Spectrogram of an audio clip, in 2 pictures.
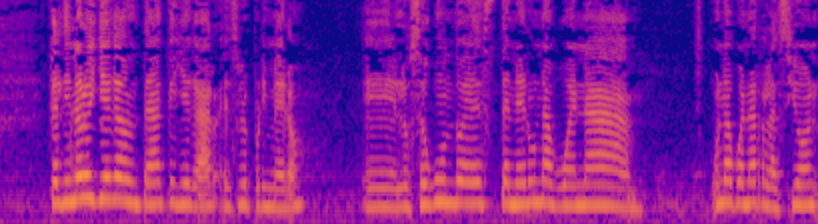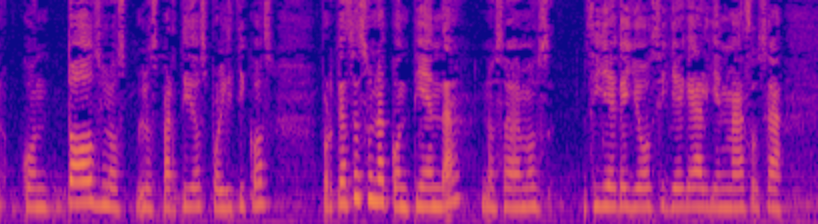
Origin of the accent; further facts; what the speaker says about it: Zapopan, Jalisco, Mexico; now in Autlán, Mexico; Soy originaria de Zapopan, Jalisco, pero ya tengo más de 30 años viviendo aquí en Autlán.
